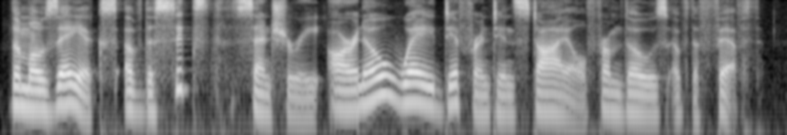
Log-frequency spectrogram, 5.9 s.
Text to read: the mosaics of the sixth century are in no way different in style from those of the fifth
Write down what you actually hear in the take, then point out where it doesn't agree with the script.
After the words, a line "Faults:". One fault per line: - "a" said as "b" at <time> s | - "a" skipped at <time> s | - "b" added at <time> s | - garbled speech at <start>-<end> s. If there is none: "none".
the mosaics of the sixth century are no way different in style from those of the fifth
Faults:
- "in" skipped at 2.7 s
